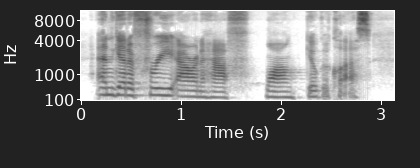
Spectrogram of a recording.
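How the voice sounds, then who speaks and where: On a very clean recording with a silent background, a woman speaks in an American accent at a medium pitch. She has an unremarkable speaking voice with ordinary pitch variation. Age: 30s. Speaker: personal finance blogger and homesteader. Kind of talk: interview.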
